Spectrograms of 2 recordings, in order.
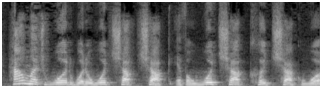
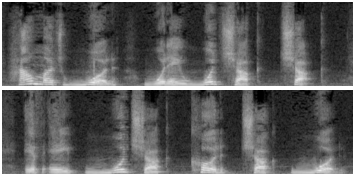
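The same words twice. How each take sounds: First: It is said at a faster pace. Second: It is said at a slower, moderate pace.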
